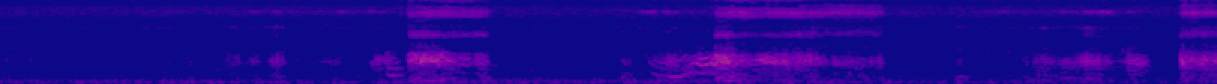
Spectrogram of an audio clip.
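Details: Sleeping Maltese snoring quietly: soft, raspy breathy snorts come in uneven bursts, a few longer rattling ones among shorter puffs, over a faint steady indoor hum.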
